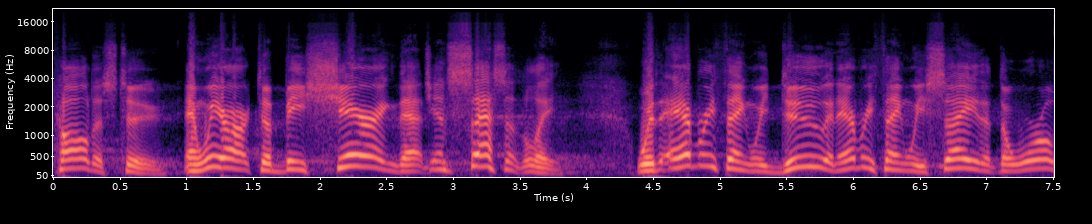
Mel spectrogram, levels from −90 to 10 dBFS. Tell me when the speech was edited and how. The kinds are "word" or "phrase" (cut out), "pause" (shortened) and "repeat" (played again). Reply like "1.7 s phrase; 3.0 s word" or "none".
0.9 s pause; 2.8 s word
